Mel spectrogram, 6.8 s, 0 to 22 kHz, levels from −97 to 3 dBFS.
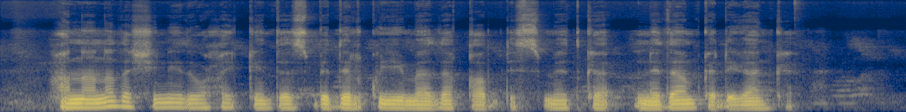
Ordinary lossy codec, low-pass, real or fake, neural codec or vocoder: none; none; real; none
